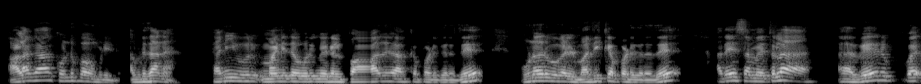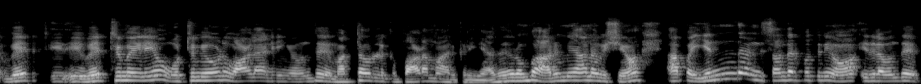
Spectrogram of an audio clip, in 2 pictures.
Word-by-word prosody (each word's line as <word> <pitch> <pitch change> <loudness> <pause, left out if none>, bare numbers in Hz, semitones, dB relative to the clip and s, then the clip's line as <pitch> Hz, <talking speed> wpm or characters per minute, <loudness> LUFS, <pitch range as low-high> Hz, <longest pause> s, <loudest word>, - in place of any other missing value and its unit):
அழகா 185 +3 +3
கொண்டு 165 +1 -6
போக 145 - +1
முடியுது. 100 -4 -10
அப்படி 115 +3 -3
தான? 140 - -2 0.5
தனி 130 +6 -2 0.4
மனித 135 +1 +2
உரிமைகள் 130 -1 +1
பாதுகாக்கப்படுகிறது. 120 -4 0 0.6
உணர்வுகள் 155 -4 +2
மதிக்கப்படுகிறது. 115 -4 0 0.6
அதே - - +2
சமயத்துல 150 +5 +1 0.6
அ - - +2
வேறு 190 +5 +3 0.5
வேட் 165 +2 +3 0.5
வேற்றுமையிலயும் 190 +6 +2
ஒற்றுமையோடு 180 +5 +1
வாழ 150 +2 +3 0.2
நீங்க 140 -2 -10
வந்து 145 +6 -3 0.2
மற்றவர்களுக்கு 140 +2 0
பாடமா 130 +2 +1
இருக்கிறீங்க. 105 -2 -6
அது 130 +5 -1 0.2
ரொம்ப 175 +4 +3
அருமையான 185 +4 +1
விஷயம். 145 +7 +1 0.4
அப்ப 160 - -2 0.3
எந்த 255 +6 -2
இந்த 200 -2 -5
சந்தர்ப்பத்திலும், 190 -4 0 0.2
இதுல 160 0 +3
வந்து 170 +2 +1
150 Hz, 115 wpm, -23 LUFS, 125-180 Hz, 0.6 s, அழகா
